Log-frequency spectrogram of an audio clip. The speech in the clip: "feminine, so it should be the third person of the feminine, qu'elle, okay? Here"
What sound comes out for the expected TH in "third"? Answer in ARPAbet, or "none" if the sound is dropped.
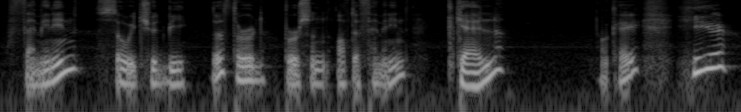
TH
